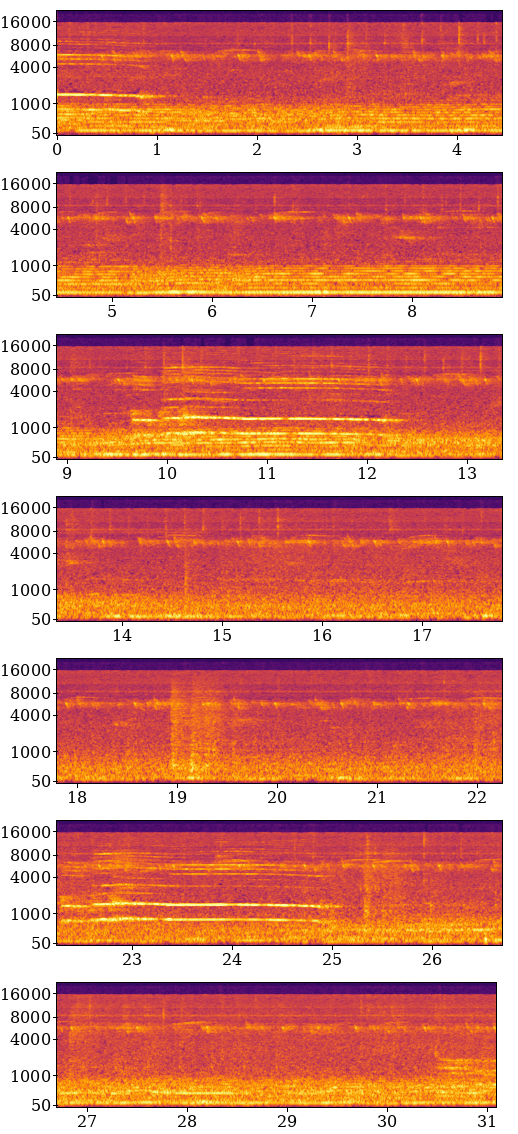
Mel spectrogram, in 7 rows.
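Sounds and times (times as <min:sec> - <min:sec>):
rooster crowing: 0:00.0 - 0:01.0, 0:09.6 - 0:12.4, 0:22.3 - 0:25.1, 0:30.5 - 0:31.0.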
